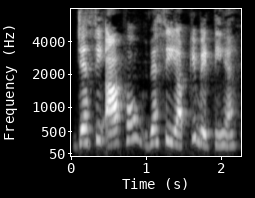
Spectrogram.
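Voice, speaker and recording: A woman voicing a stingy, sharp-tongued aunt by marriage who lectures her niece in a cartoon. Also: high-pitched, a little slow. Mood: dismissive. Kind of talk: cartoon voice acting.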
